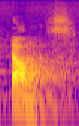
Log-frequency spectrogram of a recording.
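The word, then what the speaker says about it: Thames: है, टी एच में एच जो है वो साइलेंट है, इसलिए हम क्या पढ़ेंगे, टॉमस।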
